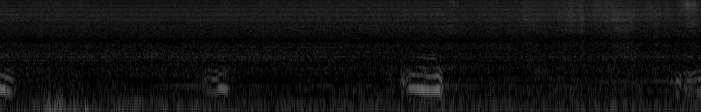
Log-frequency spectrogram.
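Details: Tuxedo cat snoring while asleep: soft, low rumbling snores with a few louder nasal snorts every few seconds against a quiet room.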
